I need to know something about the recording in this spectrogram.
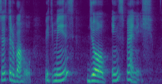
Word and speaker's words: trabajo: Our next word is el señor Paris está contento con su trabajo. Con su trabajo. J is pronounced as hota in Spanish, so this word is pronounced as trabajo, which means job in Spanish.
